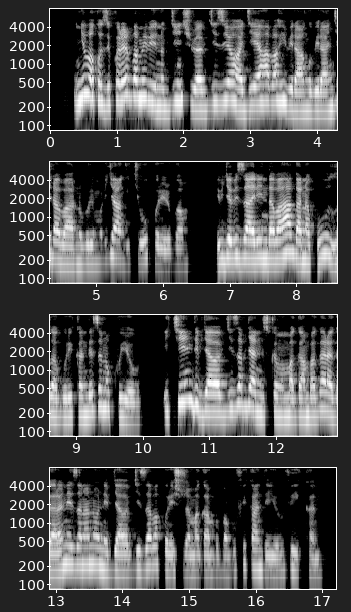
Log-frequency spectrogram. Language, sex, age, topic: Kinyarwanda, female, 18-24, education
